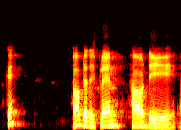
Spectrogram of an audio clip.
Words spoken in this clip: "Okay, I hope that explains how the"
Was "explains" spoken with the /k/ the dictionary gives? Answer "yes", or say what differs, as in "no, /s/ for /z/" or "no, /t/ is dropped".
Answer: no, /k/ is dropped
